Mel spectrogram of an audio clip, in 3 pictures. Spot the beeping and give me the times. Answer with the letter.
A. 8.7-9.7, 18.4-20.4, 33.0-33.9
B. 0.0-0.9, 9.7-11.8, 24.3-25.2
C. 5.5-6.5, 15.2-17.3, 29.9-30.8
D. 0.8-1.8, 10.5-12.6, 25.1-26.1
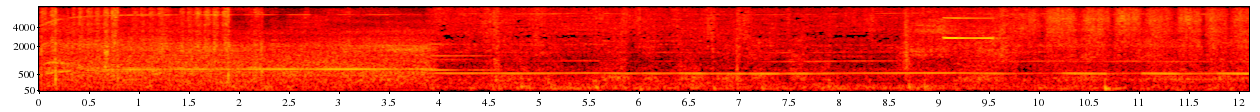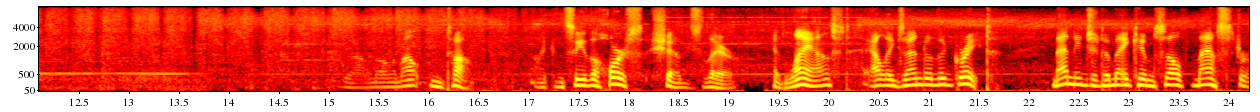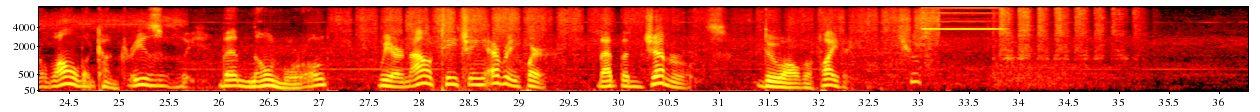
A.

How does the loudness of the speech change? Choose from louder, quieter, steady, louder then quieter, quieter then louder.
steady.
